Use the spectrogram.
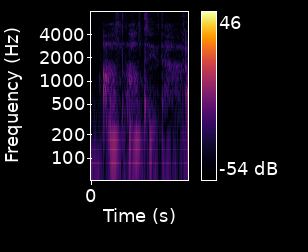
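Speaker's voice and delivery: imitating a classmate in a whisper; near-whispered imitation. Host recalls a better classmate in a school group, whispered imitation. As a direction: whisper it as the one who takes over. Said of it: "and they were like".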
